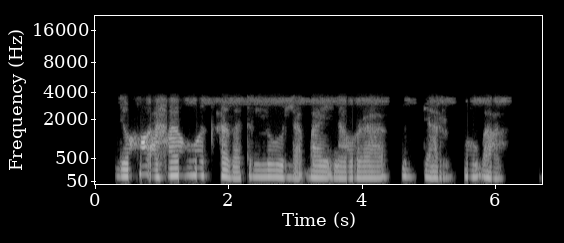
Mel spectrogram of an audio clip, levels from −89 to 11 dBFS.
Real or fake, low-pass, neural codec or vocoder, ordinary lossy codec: real; 3.6 kHz; none; Opus, 24 kbps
